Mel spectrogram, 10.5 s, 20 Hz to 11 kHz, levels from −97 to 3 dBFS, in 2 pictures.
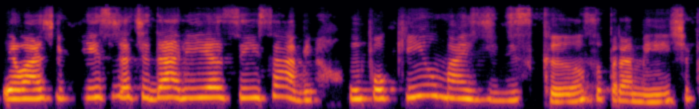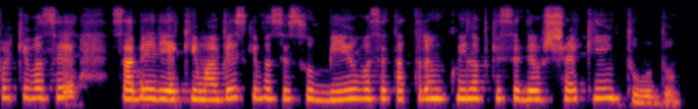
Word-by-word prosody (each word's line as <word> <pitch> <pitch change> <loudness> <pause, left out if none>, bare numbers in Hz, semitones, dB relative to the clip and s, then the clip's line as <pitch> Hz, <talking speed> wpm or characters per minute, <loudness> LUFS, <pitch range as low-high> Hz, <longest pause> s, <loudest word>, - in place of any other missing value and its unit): Eu 240 0 +8
acho 250 +1 +6 0.2
que 270 - -2
isso 280 +2 -1
já 275 -2 +3
te 270 0 -2
daria, 275 +1 +5
assim, 270 0 0
sabe, 255 -5 0 0.3
um 240 0 +5
pouquinho 265 +6 +1
mais 255 -3 +3
de 225 -2 -8
descanso 205 +1 -1
para 220 -4 0
a - - -2
mente, 180 +6 -2
porque 270 +1 -7
você 265 +1 -2 0.3
saberia 240 - +3
que 230 +2 -3
uma 225 -1 +1
vez 250 +3 -1
que 255 - -5
você 250 -1 -3
subiu, 235 0 -2
você 245 -1 -2
tá 235 -1 -3
tranquila 250 0 0
porque 250 -1 -8
você 240 0 -2
deu 230 0 +3
cheque 235 +2 -3
em 260 0 0
tudo. 155 -9 -8
245 Hz, 200 wpm, -23 LUFS, 230-265 Hz, 0.3 s, Eu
